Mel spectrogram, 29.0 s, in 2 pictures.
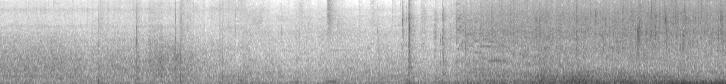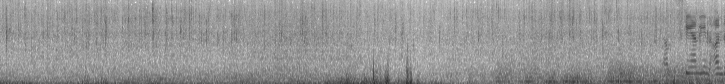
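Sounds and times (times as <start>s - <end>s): heavy rain pouring: 0.0s - 5.4s, 9.0s - 29.0s
low rumble of thunder: 9.9s - 29.0s.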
